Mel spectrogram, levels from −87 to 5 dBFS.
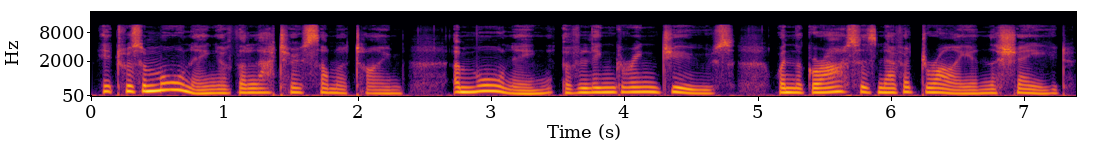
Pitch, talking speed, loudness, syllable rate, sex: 200 Hz, 185 wpm, -16 LUFS, 4.8 syllables/s, female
